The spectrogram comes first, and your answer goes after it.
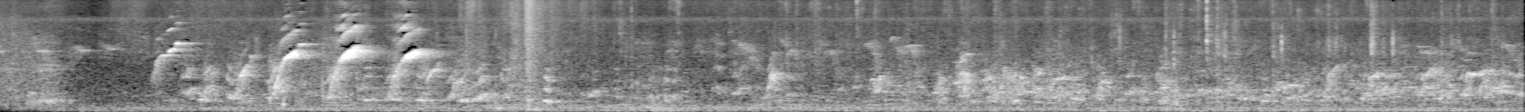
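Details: Guinea pig giving a quick run of about four sharp, rising squeaks in the first few seconds, then settling into softer, low chattering mixed with faint rustling for the remainder.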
